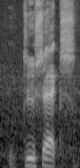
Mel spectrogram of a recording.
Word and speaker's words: Deus Ex: Deus Ex is how you pronounce it. I believe. I'd have to look.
